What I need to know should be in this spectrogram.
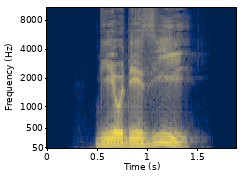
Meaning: geodesy
- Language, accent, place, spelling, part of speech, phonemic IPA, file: German, Germany, Berlin, Geodäsie, noun, /ˌɡeodɛˈziː/, De-Geodäsie.ogg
